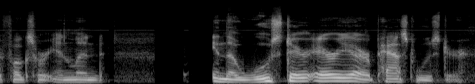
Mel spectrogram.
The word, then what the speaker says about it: Worcester: I know how to say Worcester. You didn't say it right. It's Worcester. Worcester.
